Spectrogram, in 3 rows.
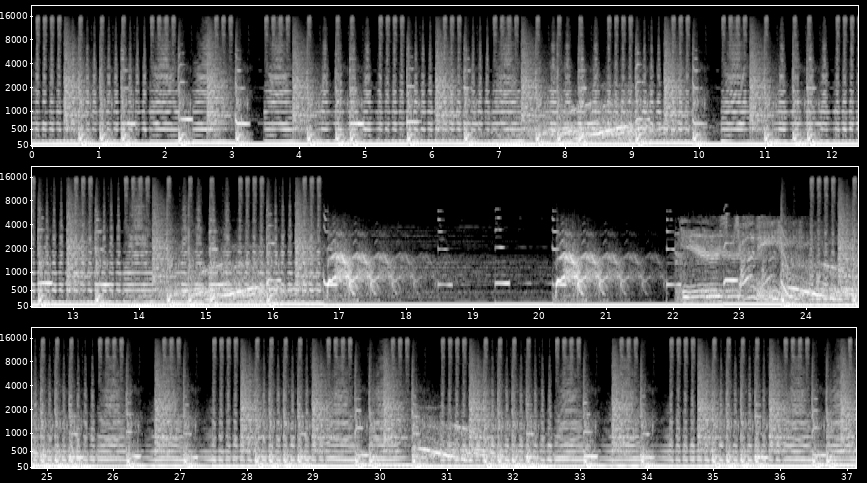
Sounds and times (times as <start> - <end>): Dubstep: 0.0 - 19.6, 22.0 - 37.1.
